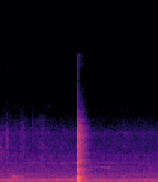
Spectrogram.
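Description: A metal casing knocks once against a hard surface.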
